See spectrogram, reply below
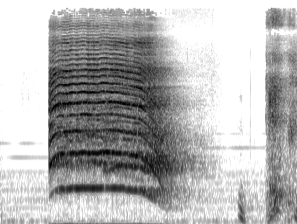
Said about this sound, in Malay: Kau pekik bila dia Aku nak ketawa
